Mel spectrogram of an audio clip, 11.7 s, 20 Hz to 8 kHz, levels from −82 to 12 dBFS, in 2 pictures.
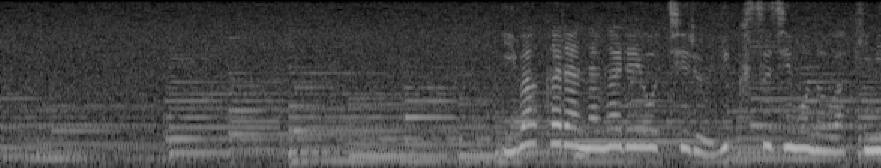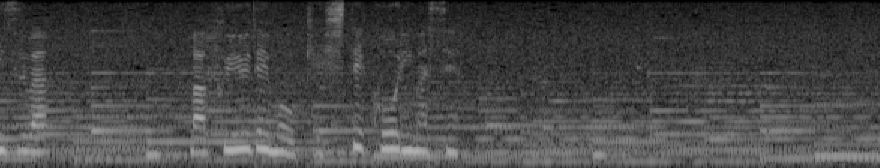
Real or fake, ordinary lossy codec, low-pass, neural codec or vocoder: real; none; none; none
